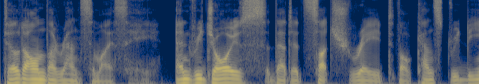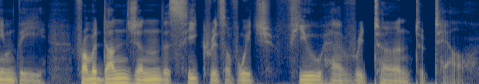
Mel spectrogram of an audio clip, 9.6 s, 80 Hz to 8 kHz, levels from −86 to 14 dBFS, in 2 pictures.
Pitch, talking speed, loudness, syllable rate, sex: 90 Hz, 175 wpm, -20 LUFS, 4.0 syllables/s, male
